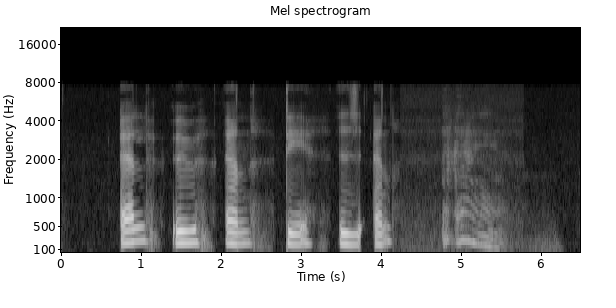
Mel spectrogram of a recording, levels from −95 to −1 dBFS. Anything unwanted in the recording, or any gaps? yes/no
yes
